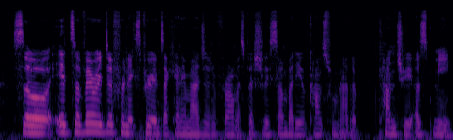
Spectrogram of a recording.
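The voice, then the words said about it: American-sounding accent. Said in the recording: “I sound American”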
